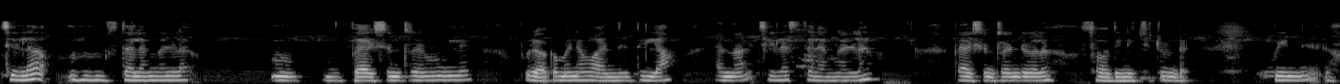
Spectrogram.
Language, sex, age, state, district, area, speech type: Malayalam, female, 30-45, Kerala, Kozhikode, rural, spontaneous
